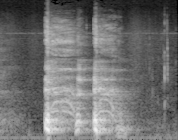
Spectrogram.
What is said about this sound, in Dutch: hoest, maar, hoest maar lekker uit, hoor.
